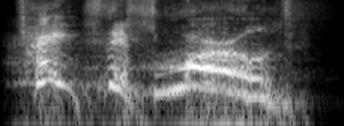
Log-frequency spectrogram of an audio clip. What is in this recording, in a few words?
Female Tolvir Attack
